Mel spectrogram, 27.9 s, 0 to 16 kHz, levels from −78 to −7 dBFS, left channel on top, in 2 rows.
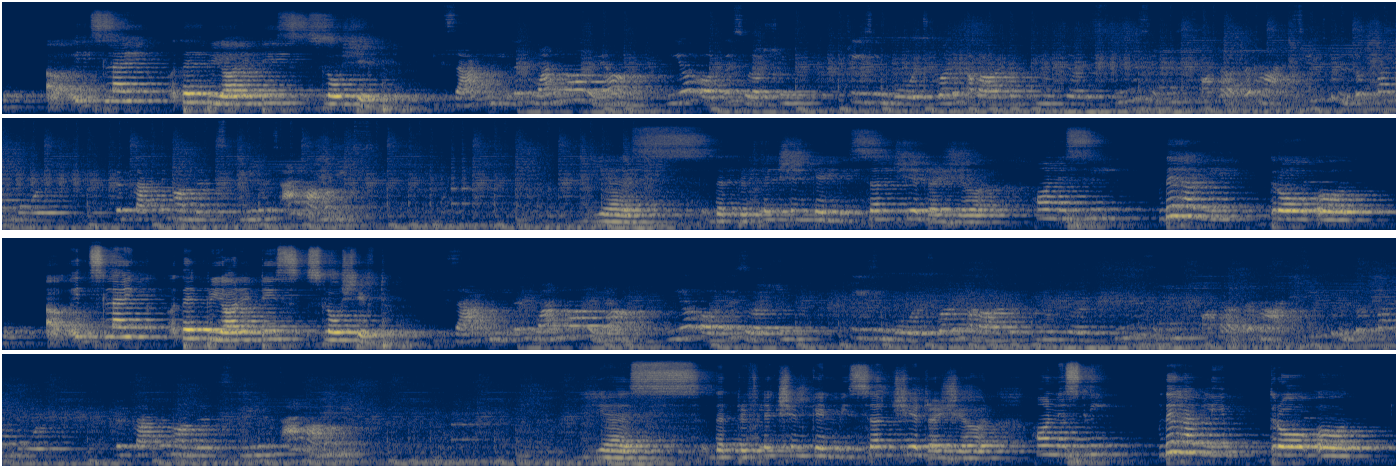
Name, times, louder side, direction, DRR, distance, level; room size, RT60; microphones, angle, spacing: voice 1, 0.4-1.3 1.7-3.9 19.7-25.0 25.5-26.3 26.6-27.4, right 2 dB, 70° right, 4 dB, 5.3 m, -30 dB
voice 2, 4.3-8.0 8.5-14.4 15.0-17.5, left 1 dB, 55° left, 2 dB, 7.2 m, -39 dB
sound 1, 4.9-6.6 7.1-20.6, left 1 dB, 85° left, 6.1 m, -48 dB
28.0 x 25.0 x 6.9 m, 1.5 s
head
